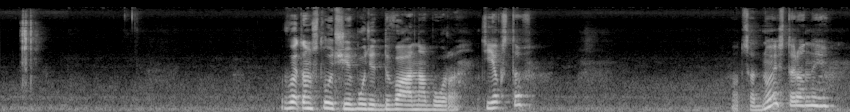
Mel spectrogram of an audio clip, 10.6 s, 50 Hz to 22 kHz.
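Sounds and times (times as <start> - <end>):
steady low hum: 0.0 - 10.6
phone camera shutter clicking taking a photo of printed text: 0.2 - 0.6
speech: 3.6 - 6.7, 9.2 - 10.5.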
